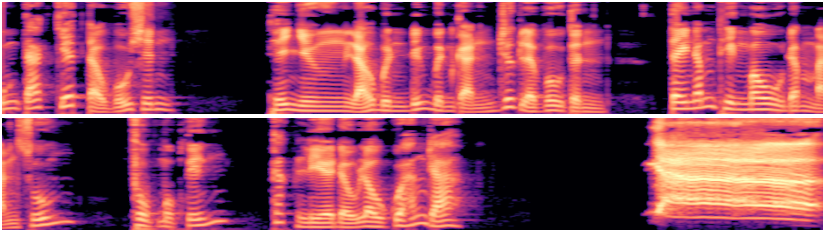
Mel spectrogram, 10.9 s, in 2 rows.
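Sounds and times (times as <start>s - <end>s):
speech: 0.0s - 1.2s, 1.8s - 8.6s
man screaming in agony: 9.8s - 10.9s.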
